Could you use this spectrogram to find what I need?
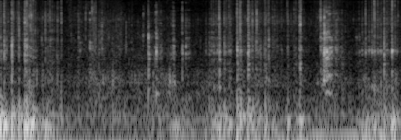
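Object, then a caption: Bar of soap shaved with a metal blade. A metal utility blade shaves along the edge of a solid, dry, off-white bar of soap. Repeated crisp, crackly scraping bursts with bright, high edges ring out over a steady low rumble.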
